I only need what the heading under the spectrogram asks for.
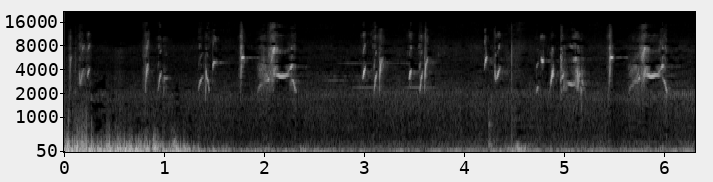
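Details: European goldfinch from Algeria singing in the banna style: bright, scattered chirps and short twittering phrases with quick high whistled notes, broken by brief pauses, over steady low rumbling background noise.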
